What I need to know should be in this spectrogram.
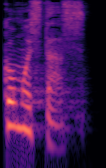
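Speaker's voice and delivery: tender talk with God; intimate prayer. Shown as a demonstration. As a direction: lean in and tell your dad a secret.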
